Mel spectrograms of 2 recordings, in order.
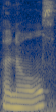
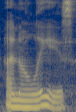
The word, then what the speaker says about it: anoles: may hear them called anoles which is the Americanized pronunciation or as anoles since this word originated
